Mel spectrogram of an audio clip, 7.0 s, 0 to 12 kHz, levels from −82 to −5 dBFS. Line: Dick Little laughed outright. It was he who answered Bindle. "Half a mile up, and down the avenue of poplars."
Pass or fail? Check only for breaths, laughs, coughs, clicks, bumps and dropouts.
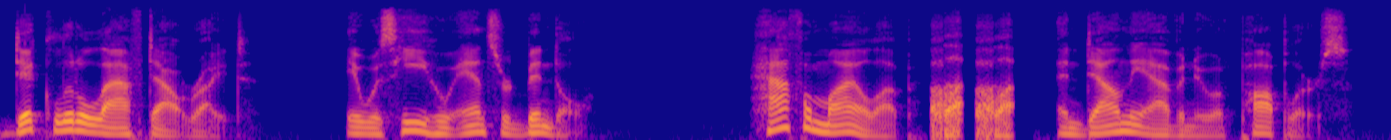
fail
